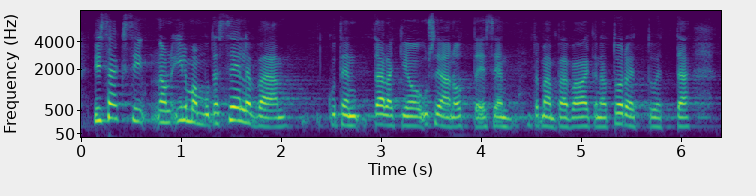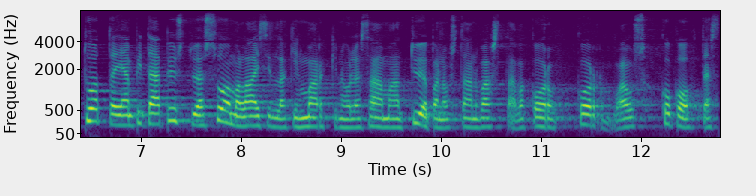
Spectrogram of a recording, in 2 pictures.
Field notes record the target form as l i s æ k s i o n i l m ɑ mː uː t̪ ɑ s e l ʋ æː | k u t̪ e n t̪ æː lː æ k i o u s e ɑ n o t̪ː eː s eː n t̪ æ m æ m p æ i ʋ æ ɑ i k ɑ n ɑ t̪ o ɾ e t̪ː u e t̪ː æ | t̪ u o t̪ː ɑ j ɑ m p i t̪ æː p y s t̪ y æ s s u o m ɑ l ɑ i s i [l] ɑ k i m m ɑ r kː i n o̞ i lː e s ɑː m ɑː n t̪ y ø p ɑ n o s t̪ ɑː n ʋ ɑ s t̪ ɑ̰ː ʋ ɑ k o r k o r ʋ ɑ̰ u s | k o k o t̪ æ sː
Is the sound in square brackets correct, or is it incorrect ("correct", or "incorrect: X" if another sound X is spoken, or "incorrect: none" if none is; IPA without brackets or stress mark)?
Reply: incorrect: lː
